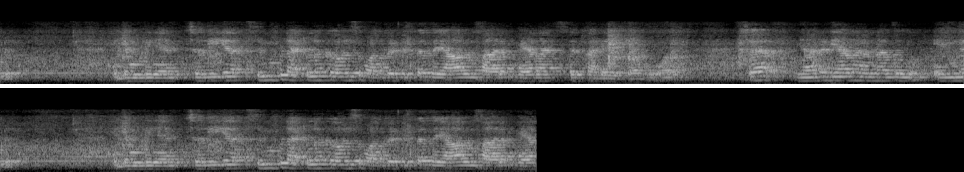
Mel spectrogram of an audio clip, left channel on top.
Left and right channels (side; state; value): right; drops out; at 5.4 s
